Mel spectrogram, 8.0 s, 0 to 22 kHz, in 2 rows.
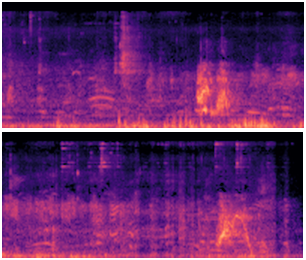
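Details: Dogs at a dog park, worked into a wild frenzy by a DJI Mavic 2 drone, give two sharp, loud barks several seconds apart, mixed with human chatter and low rumbling noise.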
